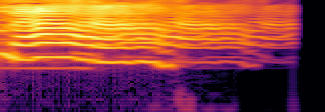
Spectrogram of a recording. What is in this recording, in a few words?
LIL CUTE ASS AHH, Vox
